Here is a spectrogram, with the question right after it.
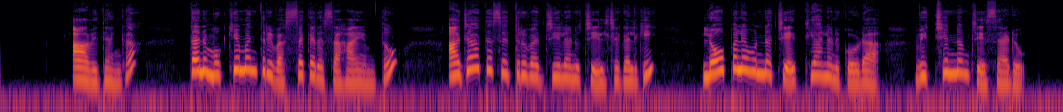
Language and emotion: Telugu, neutral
